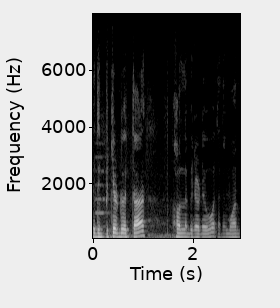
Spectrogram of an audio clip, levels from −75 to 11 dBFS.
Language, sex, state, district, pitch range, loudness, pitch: Nagamese, male, Nagaland, Kohima, 125-135 Hz, -17 LUFS, 130 Hz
